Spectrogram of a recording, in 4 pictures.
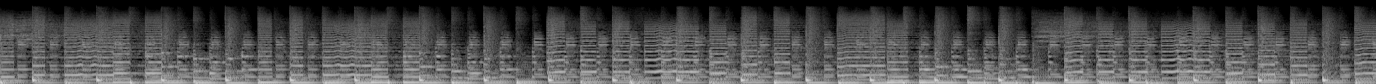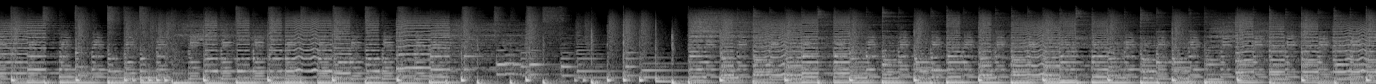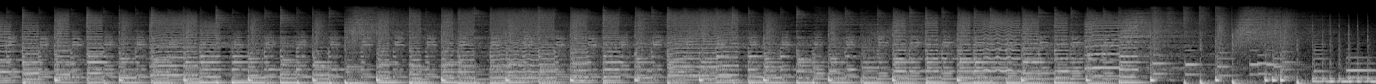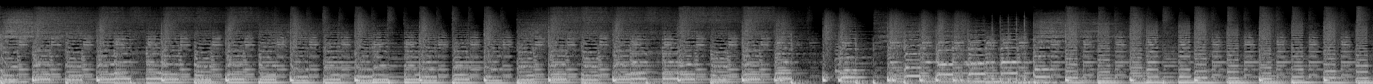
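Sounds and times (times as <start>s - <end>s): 
game background music: 0.0s - 55.0s.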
